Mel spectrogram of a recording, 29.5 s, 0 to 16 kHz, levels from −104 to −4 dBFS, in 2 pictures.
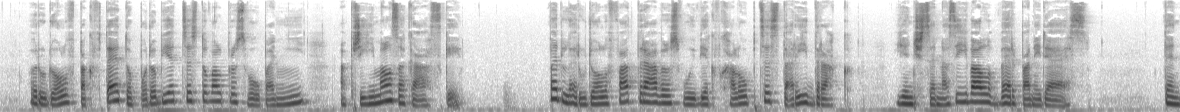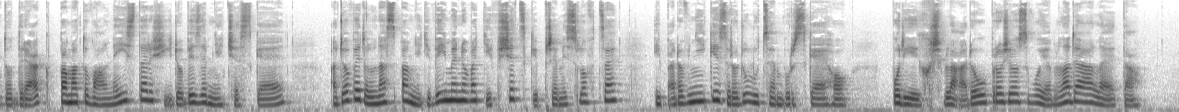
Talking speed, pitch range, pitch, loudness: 105 wpm, 165-235 Hz, 195 Hz, -35 LUFS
